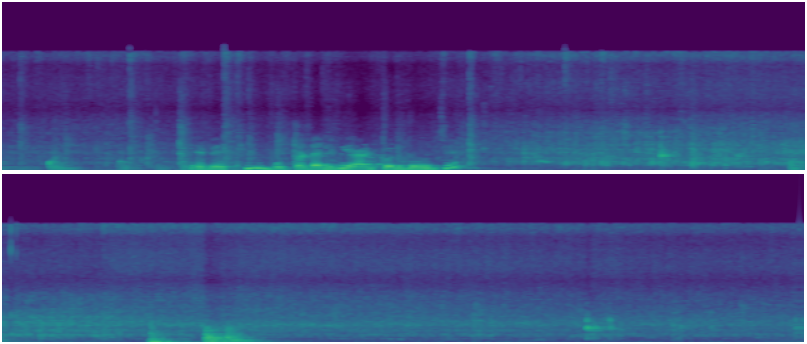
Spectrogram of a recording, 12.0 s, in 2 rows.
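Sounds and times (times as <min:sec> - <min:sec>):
wooden spatula knocking wok: 0:00.0 - 0:03.7, 0:05.9 - 0:06.2, 0:07.2 - 0:08.1
food frying in hot oil: 0:00.0 - 0:12.0.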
